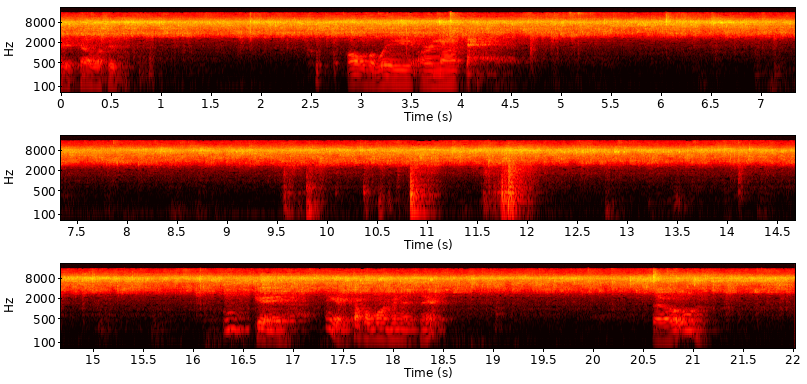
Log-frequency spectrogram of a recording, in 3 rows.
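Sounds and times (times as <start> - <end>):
burger patties sizzling in grease: 0.0 - 22.0.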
